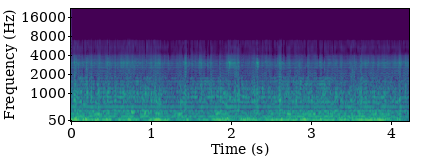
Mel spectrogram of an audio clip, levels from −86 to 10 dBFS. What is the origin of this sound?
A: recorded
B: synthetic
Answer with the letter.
B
